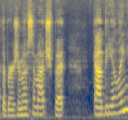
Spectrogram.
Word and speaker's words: bergamot: And I've heard this pronounced bergamot. I've always pronounced it the French way, which is bergamot.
